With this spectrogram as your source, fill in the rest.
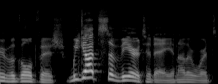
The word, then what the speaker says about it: Sivir: Or as some people like to pronounce it, Sever? I don't know. I think that's how Riot themselves pronounces her name, but I say SIVIR because it's easier to say for me instead of Sever.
